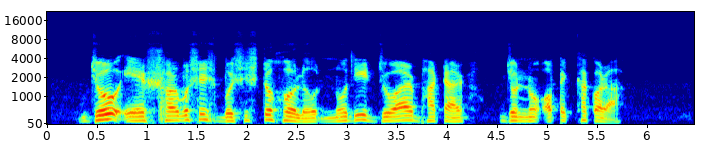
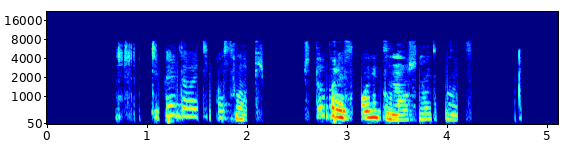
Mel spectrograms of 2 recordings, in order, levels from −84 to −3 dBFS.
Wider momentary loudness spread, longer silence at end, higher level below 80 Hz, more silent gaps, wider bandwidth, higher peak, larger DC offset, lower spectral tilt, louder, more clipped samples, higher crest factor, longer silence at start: second, 9 LU vs 25 LU; second, 0.75 s vs 1 s; first, -62 dBFS vs -74 dBFS; second, none vs 0.94-1.04 s, 1.13-1.18 s, 1.64-1.68 s, 2.00-2.08 s, 2.17-2.57 s, 2.63-2.68 s, 3.06-3.10 s, 3.92-3.98 s; second, 7 kHz vs 7.8 kHz; about the same, -6 dBFS vs -8 dBFS; neither; first, -8.5 dB/octave vs -6.5 dB/octave; first, -23 LUFS vs -27 LUFS; neither; about the same, 18 dB vs 22 dB; second, 0.35 s vs 0.7 s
